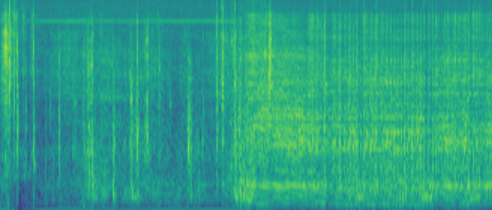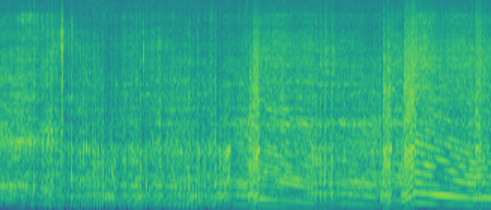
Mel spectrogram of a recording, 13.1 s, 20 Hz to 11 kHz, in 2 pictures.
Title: 2000 kx125 start up after rebuild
